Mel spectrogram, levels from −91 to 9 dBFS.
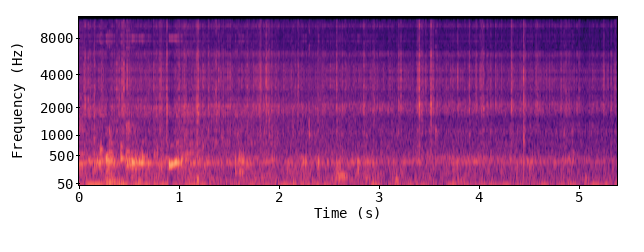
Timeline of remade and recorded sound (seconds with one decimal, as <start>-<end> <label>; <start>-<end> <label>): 0.0-5.4 recorded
